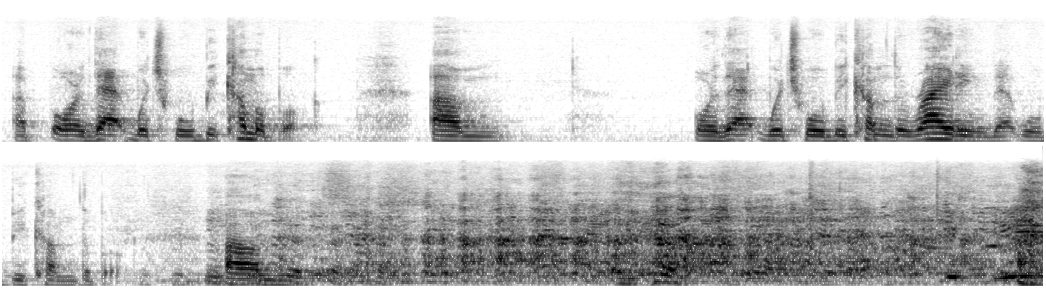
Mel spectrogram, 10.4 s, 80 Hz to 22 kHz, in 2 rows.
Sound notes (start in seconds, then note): 6.1 laughter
